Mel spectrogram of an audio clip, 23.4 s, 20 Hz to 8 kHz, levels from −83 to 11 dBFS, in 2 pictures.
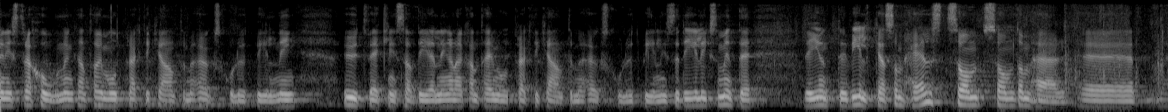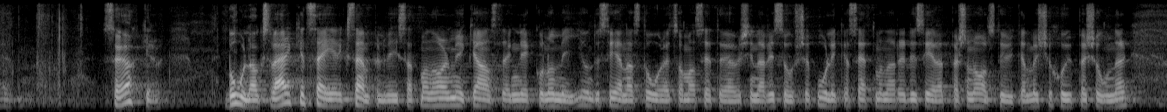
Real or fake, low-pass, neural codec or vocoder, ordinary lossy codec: real; 7.2 kHz; none; none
